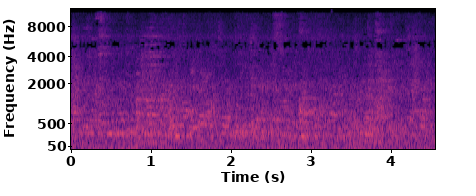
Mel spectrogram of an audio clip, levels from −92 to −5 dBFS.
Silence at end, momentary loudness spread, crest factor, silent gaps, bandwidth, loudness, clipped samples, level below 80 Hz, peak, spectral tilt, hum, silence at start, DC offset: 0 s; 3 LU; 14 dB; none; 12 kHz; -45 LUFS; under 0.1%; -60 dBFS; -32 dBFS; -4 dB/octave; none; 0 s; under 0.1%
